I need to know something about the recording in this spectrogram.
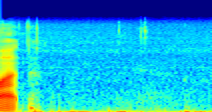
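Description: A few faint clicks of a computer mouse over low background hiss.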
